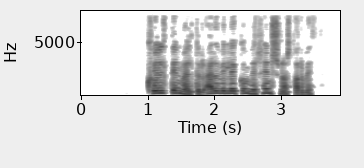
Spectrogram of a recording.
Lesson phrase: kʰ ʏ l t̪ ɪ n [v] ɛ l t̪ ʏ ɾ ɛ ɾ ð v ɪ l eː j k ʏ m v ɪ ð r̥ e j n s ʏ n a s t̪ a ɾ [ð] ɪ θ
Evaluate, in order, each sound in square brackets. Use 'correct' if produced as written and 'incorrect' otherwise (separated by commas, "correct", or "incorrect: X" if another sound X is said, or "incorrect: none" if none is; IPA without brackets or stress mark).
correct, incorrect: v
